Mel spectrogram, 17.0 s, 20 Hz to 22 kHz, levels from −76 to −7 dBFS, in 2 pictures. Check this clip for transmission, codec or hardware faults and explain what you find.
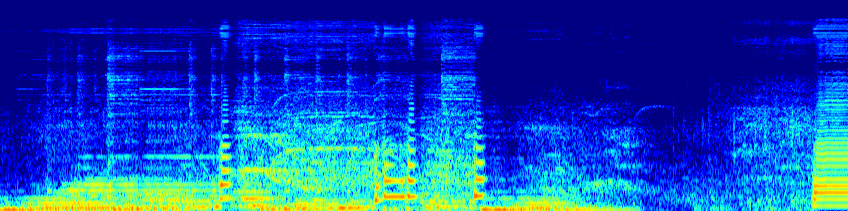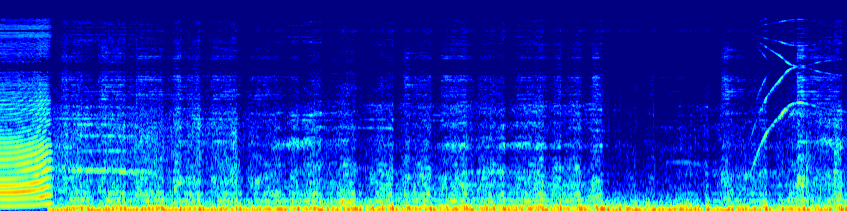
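There is one fault. Repeated frames at 1.56 to 1.74 s: a single compressed block of about 93 ms was delivered again, and the decoder played it two extra times. The sound stutters and runs about 186 ms longer.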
